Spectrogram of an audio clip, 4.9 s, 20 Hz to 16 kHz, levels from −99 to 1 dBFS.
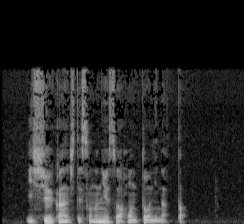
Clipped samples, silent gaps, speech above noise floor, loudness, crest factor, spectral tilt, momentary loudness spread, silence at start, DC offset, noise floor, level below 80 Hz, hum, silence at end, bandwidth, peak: under 0.1%; none; 42 dB; -27 LUFS; 20 dB; -4 dB/octave; 13 LU; 0.5 s; under 0.1%; -68 dBFS; -66 dBFS; none; 1.2 s; 11.5 kHz; -10 dBFS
